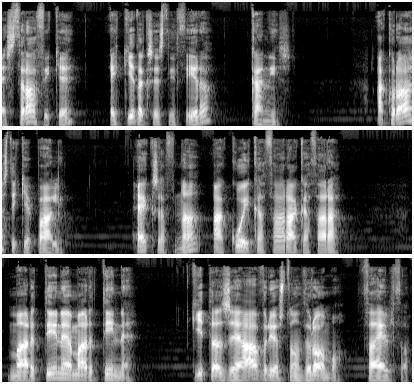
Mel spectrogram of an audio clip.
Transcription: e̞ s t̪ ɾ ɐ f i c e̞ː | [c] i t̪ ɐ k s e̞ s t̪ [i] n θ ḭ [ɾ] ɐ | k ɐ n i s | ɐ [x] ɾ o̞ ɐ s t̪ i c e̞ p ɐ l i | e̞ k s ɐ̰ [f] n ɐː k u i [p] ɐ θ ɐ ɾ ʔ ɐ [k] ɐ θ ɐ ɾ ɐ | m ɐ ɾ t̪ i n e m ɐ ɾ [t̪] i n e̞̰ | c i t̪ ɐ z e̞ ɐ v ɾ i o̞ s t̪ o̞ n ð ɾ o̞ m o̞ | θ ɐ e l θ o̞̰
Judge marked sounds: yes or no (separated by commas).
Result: yes, yes, yes, no, yes, no, yes, yes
